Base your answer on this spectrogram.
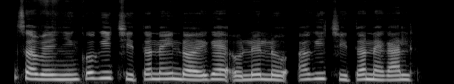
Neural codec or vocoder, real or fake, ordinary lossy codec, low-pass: vocoder, 44.1 kHz, 128 mel bands, Pupu-Vocoder; fake; none; none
